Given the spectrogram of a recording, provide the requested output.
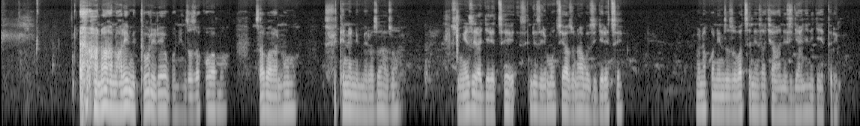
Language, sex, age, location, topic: Kinyarwanda, male, 18-24, Kigali, government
